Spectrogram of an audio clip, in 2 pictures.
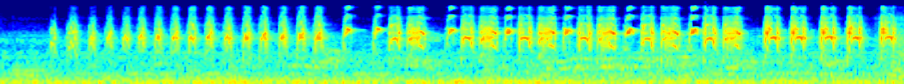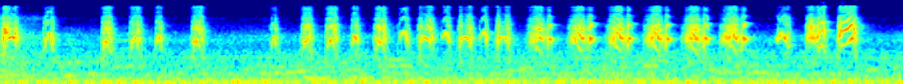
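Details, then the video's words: A wild crimson sunbird (sogon) call, suited for luring sogon birds: rapid, very high, thin ticking trills in bursts of about a second, with brief pauses and no other sounds. "PANGGILAN SOGON LIAR"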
